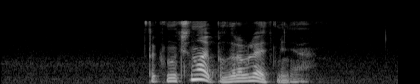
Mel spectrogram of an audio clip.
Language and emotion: Russian, neutral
